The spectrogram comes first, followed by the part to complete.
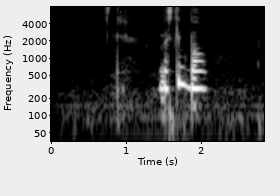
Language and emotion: Russian, neutral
